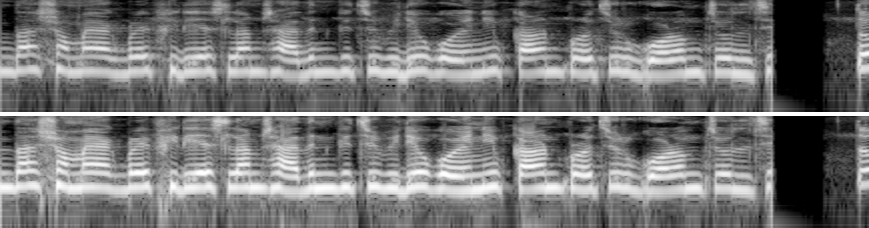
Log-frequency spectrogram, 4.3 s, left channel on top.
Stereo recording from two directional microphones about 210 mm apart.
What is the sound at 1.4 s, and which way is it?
Speech, 55° right (ahead or behind).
